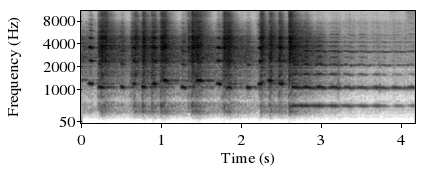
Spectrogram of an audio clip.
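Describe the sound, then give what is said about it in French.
A short, lively tune on a high fife, quick bright notes in a bouncing rhythm that end on a long held tone, clear with no voices; the refrain of a regiment's young fife player, signalling to turn the page of a picture book. “Chaque fois que vous devrez tourner la page de votre livre d'images, il le fera en sifflant à sa façon ce refrain.”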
